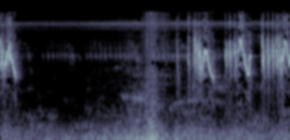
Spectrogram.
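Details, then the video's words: Hill prinia (ciblek gunung) in lively, full song: a single high downslurred note, a pause, then a quickening run of buzzy stuttered notes and sharp high whistles that swoop downward, repeated several times. "Ciblek gunung Gacor"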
